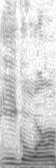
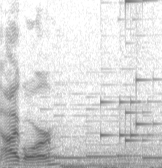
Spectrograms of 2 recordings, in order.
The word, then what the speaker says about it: Igor: so I I'm almost certain that maverick is right it's especially pronounced Igor but I just tend to read phonetically sometimes so they keep saying I bore alright so we need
